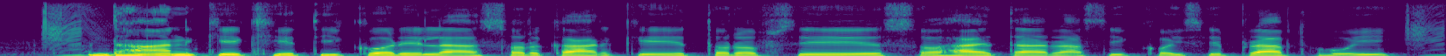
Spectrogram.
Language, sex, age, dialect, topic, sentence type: Bhojpuri, male, 18-24, Southern / Standard, agriculture, question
